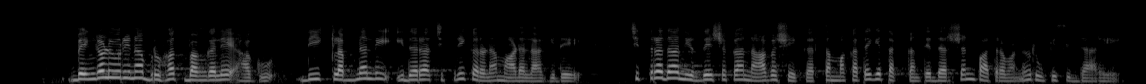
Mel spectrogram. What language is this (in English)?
Kannada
